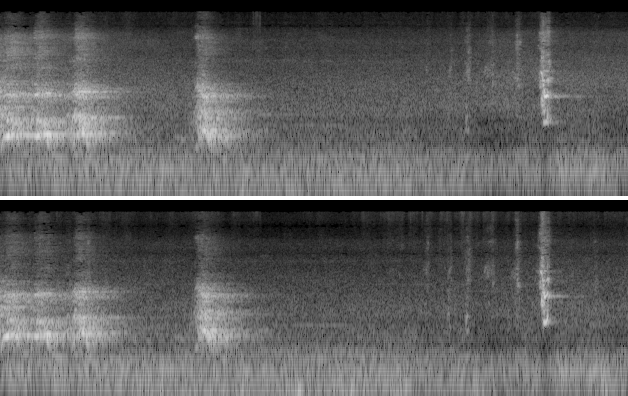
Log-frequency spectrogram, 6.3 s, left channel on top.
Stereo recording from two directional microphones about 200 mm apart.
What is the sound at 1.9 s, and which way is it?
Dog, 25° left (ahead or behind).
